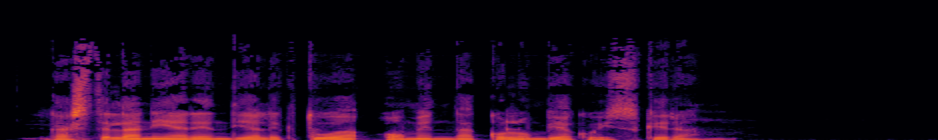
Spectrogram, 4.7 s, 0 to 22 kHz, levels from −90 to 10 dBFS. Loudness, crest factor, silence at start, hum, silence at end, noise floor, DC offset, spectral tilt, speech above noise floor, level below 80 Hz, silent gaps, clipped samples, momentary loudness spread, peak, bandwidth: -26 LUFS; 18 dB; 0.2 s; none; 1.05 s; -86 dBFS; under 0.1%; -5.5 dB/octave; 60 dB; -60 dBFS; none; under 0.1%; 7 LU; -10 dBFS; 16 kHz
